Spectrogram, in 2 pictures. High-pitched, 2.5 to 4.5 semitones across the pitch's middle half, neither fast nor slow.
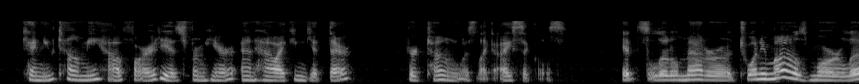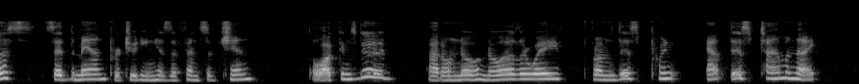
Yes: high, 220 Hz; average, 4.0 semitones; average, 190 wpm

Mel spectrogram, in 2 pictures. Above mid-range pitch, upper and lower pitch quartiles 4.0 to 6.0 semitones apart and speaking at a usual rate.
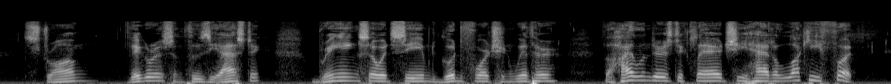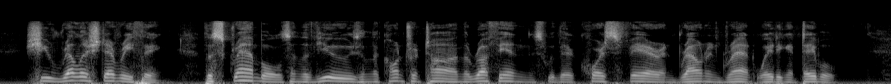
No: low, 135 Hz; average, 4.6 semitones; average, 150 wpm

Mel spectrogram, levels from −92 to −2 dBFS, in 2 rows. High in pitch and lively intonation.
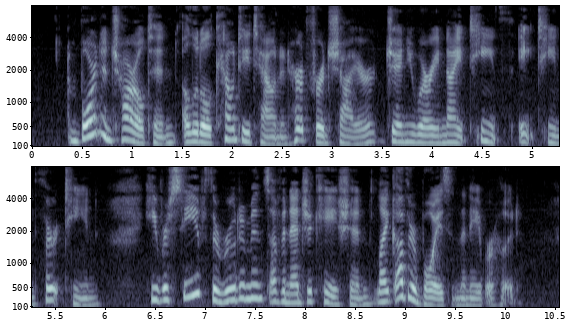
No: medium, 180 Hz; wide, 6.8 semitones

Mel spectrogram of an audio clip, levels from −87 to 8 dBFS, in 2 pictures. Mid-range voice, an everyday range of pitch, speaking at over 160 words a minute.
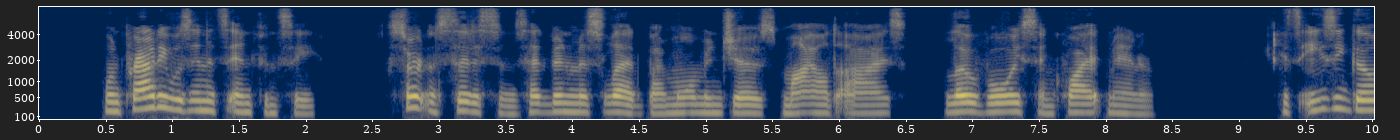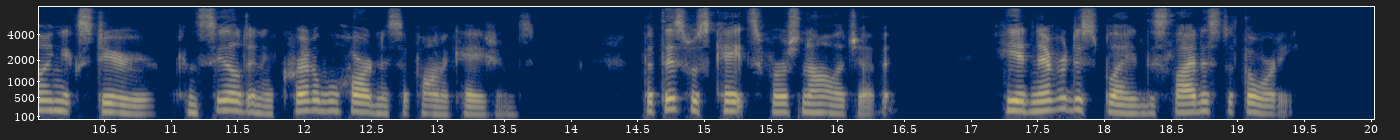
No: medium, 180 Hz; average, 3.9 semitones; average, 140 wpm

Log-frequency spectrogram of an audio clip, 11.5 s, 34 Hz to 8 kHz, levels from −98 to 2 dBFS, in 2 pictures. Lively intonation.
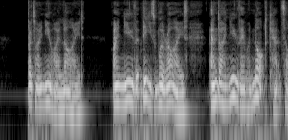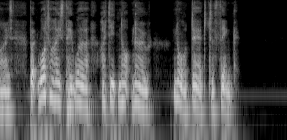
No: average, 4.7 semitones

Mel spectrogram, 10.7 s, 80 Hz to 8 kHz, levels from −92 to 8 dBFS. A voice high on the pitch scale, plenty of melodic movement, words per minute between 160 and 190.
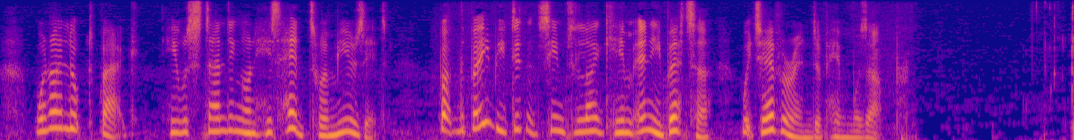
Yes: very high, 255 Hz; wide, 5.7 semitones; average, 165 wpm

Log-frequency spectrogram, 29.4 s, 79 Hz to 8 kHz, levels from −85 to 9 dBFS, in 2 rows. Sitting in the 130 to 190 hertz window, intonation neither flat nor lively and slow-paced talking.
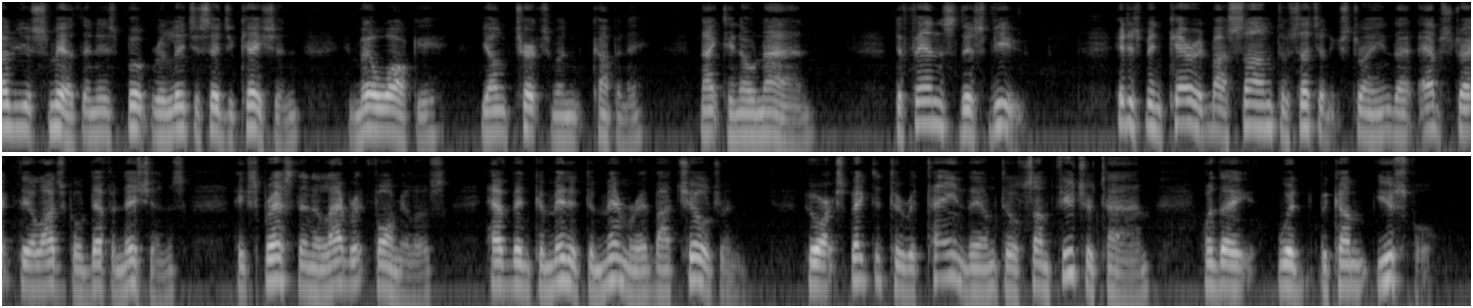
Yes: medium, 140 Hz; average, 3.6 semitones; slow, 115 wpm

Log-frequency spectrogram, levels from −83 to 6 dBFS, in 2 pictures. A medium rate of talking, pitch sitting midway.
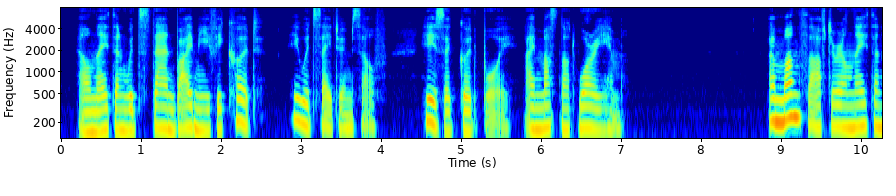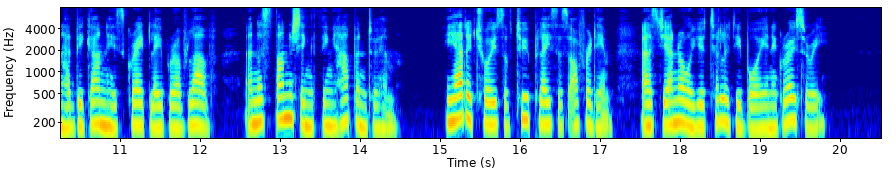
Yes: average, 160 wpm; medium, 175 Hz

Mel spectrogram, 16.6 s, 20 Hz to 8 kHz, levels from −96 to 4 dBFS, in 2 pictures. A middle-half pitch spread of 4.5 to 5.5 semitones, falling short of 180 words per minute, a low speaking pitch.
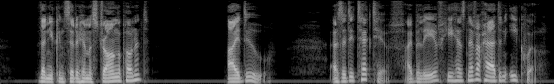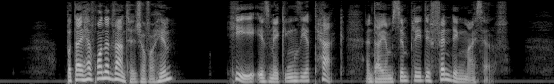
Yes: average, 5.1 semitones; slow, 135 wpm; low, 130 Hz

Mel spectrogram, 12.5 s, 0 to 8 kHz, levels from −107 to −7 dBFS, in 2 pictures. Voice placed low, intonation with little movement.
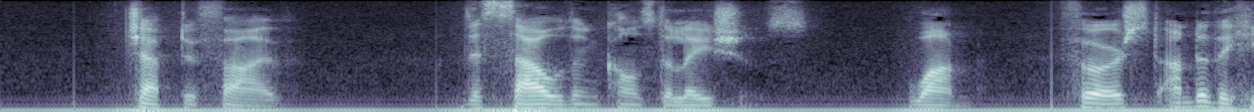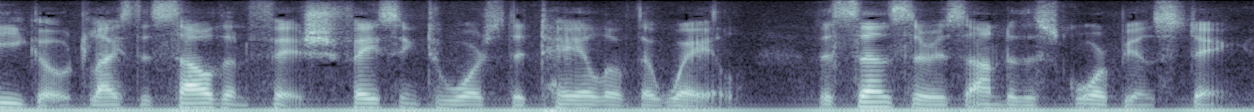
Yes: low, 105 Hz; narrow, 1.9 semitones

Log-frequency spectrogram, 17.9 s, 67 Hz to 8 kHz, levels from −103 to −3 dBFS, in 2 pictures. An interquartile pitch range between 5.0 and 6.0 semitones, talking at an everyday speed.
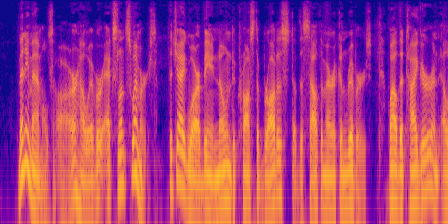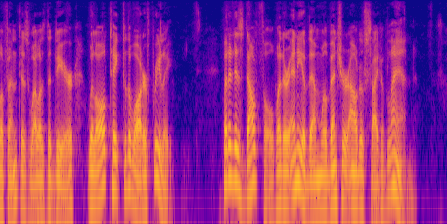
Yes: wide, 5.5 semitones; average, 170 wpm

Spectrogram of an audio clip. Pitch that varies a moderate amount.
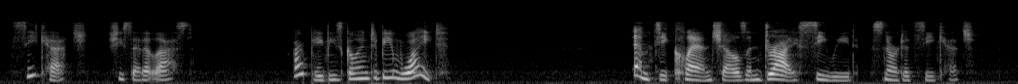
Yes: average, 5.0 semitones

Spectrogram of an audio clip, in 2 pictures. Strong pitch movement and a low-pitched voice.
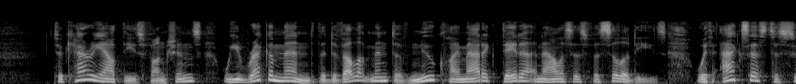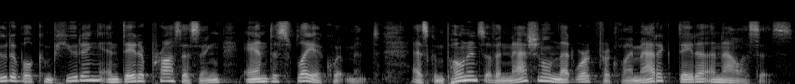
Yes: wide, 7.3 semitones; low, 125 Hz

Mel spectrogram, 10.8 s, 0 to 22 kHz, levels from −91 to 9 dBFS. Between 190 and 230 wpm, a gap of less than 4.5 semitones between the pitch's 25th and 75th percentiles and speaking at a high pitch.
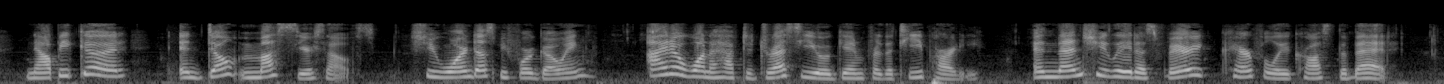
No: average, 200 wpm; average, 4.9 semitones; high, 235 Hz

